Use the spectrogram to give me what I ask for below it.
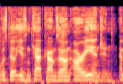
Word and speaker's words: RE Engine: built using capcom's own re engine and i guess it's pronounced re-engine because it's short for reach for the moon not resident evil like i thought the re-engine is based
